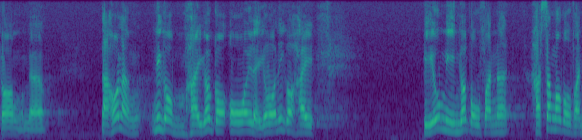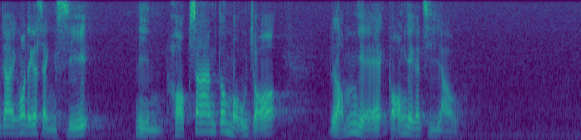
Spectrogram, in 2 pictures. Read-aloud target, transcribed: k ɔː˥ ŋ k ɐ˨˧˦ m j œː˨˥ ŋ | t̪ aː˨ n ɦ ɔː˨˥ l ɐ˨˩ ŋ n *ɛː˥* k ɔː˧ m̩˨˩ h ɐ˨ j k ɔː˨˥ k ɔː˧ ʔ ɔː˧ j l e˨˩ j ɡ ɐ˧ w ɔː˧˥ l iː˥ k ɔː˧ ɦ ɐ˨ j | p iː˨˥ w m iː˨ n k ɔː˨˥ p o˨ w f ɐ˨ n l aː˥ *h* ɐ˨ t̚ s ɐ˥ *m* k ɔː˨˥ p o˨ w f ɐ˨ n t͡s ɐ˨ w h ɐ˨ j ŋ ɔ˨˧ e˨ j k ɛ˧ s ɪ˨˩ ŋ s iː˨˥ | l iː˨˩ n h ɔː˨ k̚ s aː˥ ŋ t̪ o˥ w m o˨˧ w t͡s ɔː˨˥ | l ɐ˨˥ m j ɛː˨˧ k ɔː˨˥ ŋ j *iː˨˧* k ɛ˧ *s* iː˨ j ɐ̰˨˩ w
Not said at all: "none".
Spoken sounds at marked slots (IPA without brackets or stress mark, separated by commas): iː˥, h, m, ɛː˨˧, t͡s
